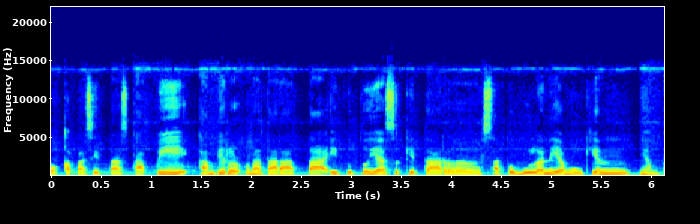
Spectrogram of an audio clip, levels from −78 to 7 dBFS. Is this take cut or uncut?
uncut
